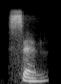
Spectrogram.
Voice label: "sell", Indian

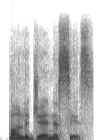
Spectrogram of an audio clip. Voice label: "Polygenesis", Indian; Dictionary

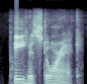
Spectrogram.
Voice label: "Prehistoric", American

